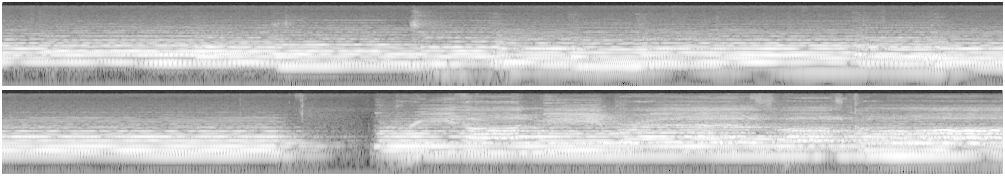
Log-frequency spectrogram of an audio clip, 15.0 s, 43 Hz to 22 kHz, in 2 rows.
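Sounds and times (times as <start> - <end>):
organ-like keyboard chords: 0.0 - 15.0.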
